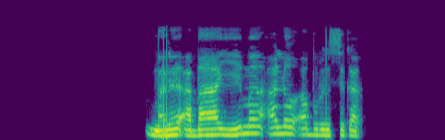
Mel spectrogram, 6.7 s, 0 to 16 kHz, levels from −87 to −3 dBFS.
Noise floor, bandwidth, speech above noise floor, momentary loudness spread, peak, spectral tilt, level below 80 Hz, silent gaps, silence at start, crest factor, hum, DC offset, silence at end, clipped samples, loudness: under -90 dBFS; 7.6 kHz; over 77 dB; 9 LU; -2 dBFS; -8.5 dB/octave; -44 dBFS; none; 2.2 s; 14 dB; none; under 0.1%; 1.25 s; under 0.1%; -14 LUFS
